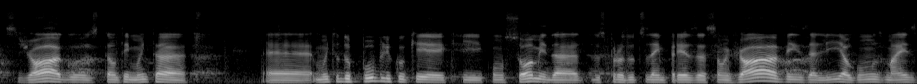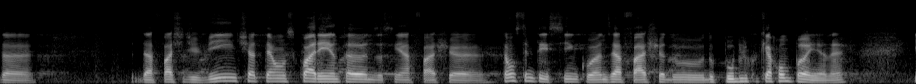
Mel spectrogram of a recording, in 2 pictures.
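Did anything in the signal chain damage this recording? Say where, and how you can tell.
Yes, call processing: echo with no canceller runs throughout, each phrase shadowed about 25 dB down roughly a third of a second later, the far-end loudspeaker leaking back uncancelled.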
